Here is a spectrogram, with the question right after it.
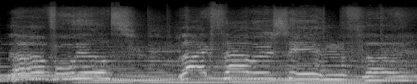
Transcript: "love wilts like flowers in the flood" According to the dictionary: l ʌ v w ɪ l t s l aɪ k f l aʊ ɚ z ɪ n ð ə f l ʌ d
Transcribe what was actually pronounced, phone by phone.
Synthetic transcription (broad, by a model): l ʌ v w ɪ l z l aɪ k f aʊ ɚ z ɪ n ð ə f l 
